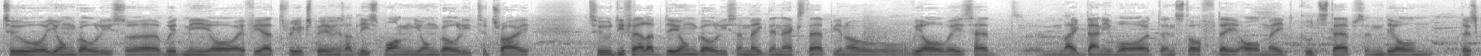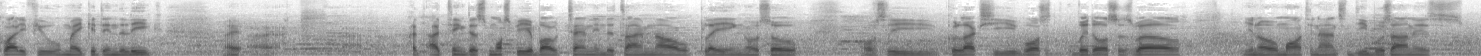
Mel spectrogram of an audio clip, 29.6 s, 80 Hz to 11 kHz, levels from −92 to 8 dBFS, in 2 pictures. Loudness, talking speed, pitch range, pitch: -25 LUFS, 175 wpm, 90-95 Hz, 90 Hz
